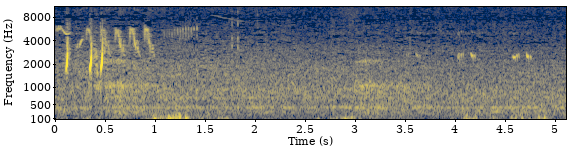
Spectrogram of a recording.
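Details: Common quail singing: three quick, sharp whistled notes burst out at the start, then only faint scattered chirps and insect-like buzzing over a low background hiss.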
